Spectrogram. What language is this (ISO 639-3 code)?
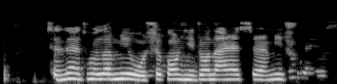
zho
